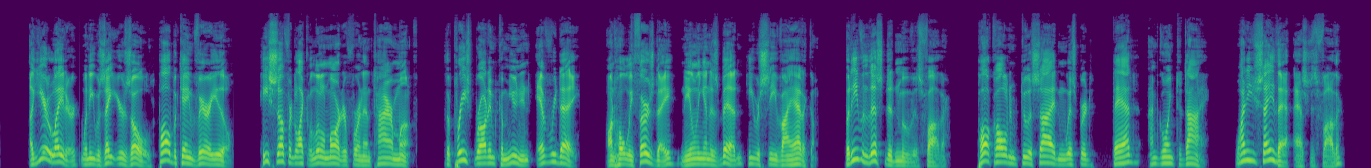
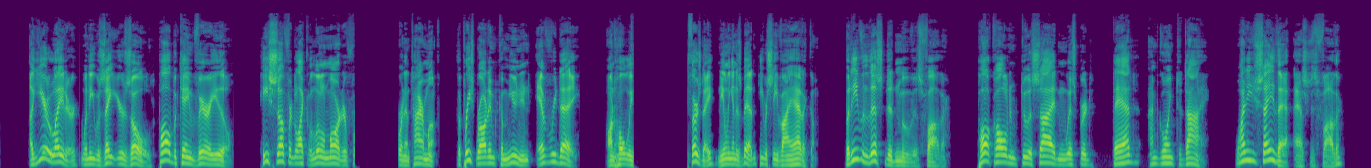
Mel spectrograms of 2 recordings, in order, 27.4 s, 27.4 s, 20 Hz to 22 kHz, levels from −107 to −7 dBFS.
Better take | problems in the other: first | audio freezing; at 7 s for 1 s and at 13 s for 1 s

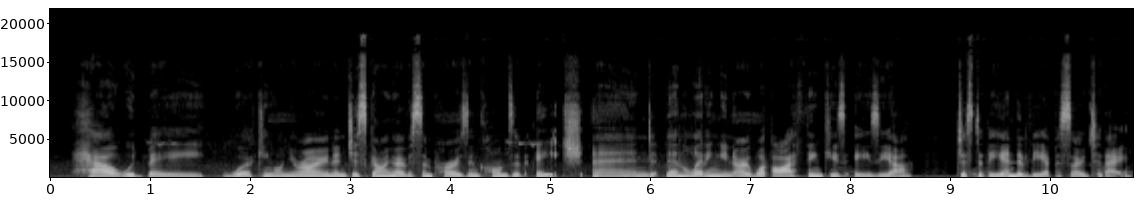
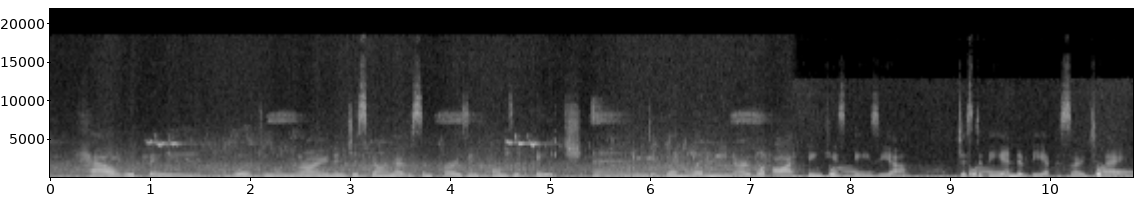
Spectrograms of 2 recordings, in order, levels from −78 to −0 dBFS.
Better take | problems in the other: first | animal sounds; loud; throughout; 2 dB below the speech; faint in the first

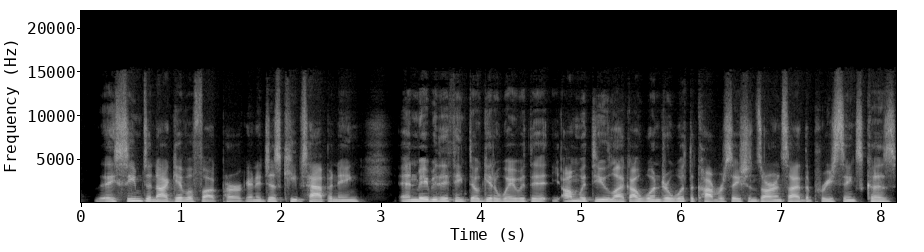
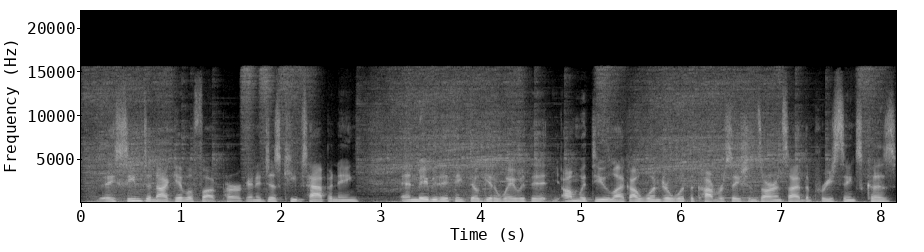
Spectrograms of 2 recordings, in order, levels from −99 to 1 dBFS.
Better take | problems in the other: first | machinery noise; noticeable; throughout; 15 dB below the speech

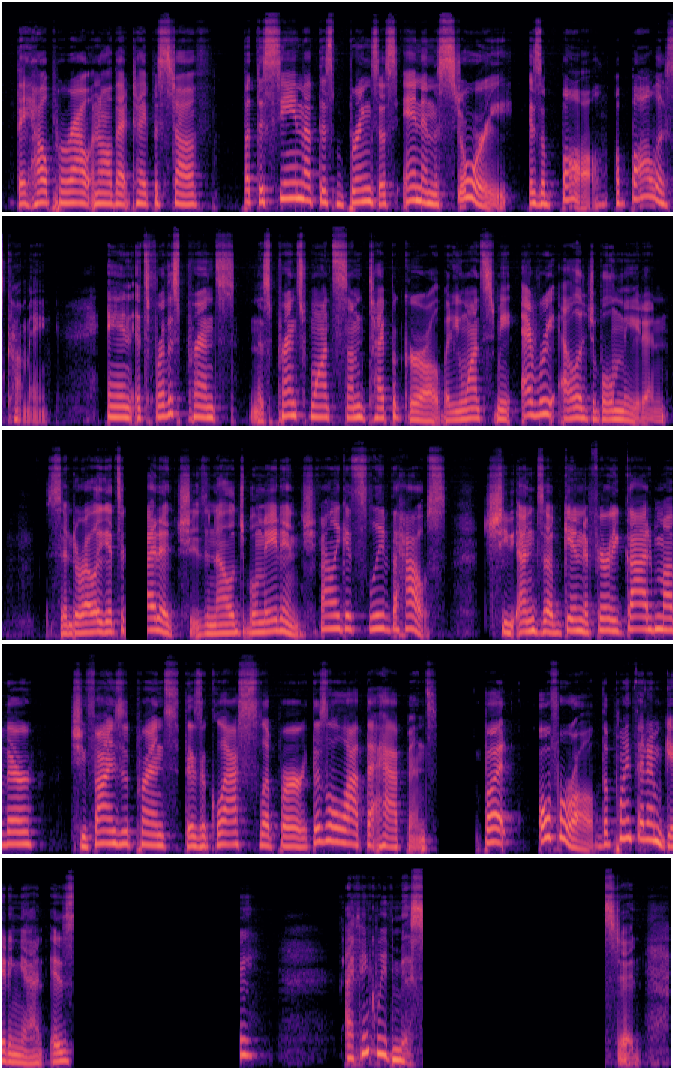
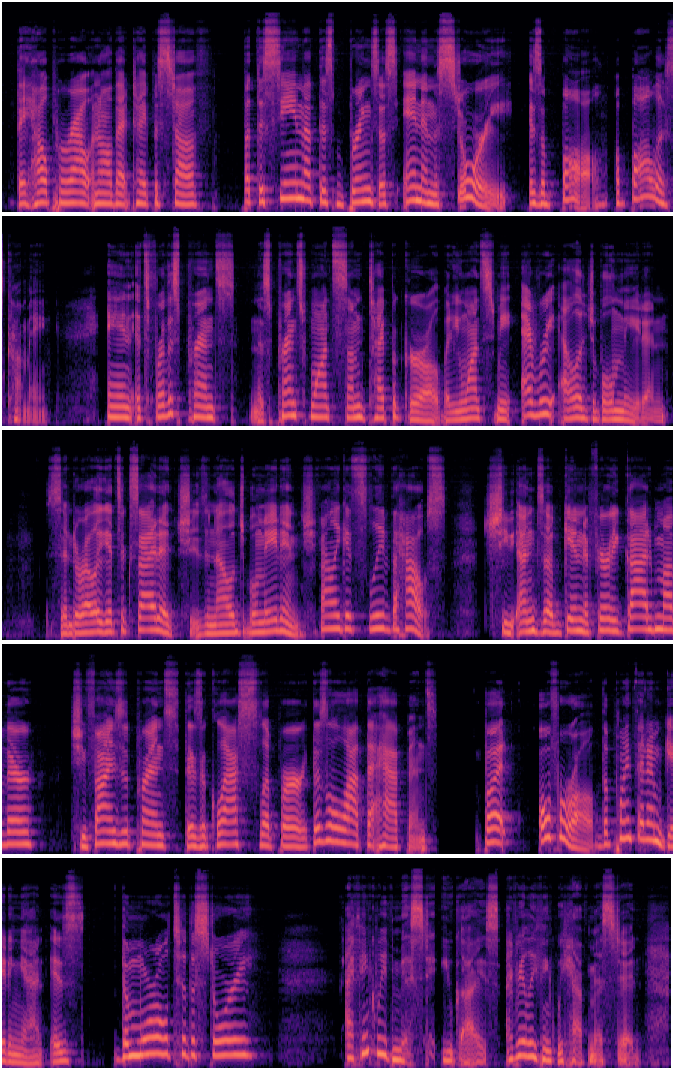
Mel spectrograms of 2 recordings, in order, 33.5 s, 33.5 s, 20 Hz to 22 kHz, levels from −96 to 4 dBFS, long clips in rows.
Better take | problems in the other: second | audio cutting out; at 15 s, at 28 s for 1.5 s and at 31 s for 2 s

